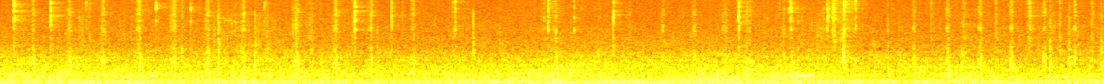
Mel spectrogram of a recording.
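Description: Scissors snip hair in quick, crisp clicks close by.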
